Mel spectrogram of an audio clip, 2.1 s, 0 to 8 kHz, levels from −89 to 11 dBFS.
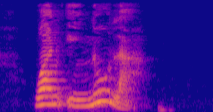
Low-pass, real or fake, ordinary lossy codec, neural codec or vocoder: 7.2 kHz; fake; AAC, 48 kbps; vocoder, 44.1 kHz, 128 mel bands every 512 samples, BigVGAN v2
